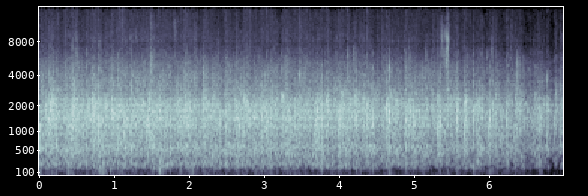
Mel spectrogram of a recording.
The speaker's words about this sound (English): Speaking of that, would you please give a round of applause to all of the ladies who took care of the kids and did our meals?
